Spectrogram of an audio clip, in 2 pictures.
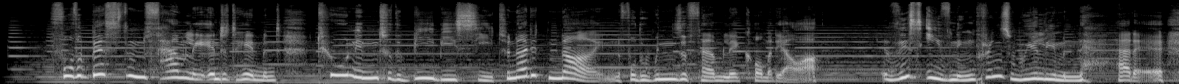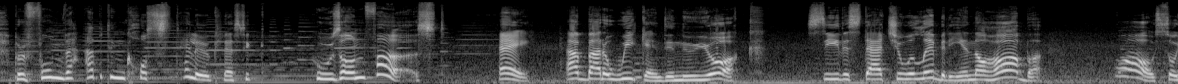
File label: Character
